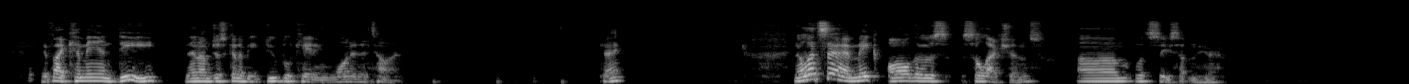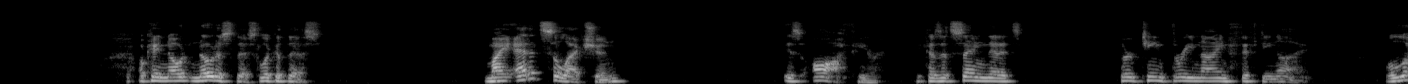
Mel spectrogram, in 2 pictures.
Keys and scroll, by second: 0.8 super+z, 2.6 super+d, 7.3 r, 11.8 shift+Return.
